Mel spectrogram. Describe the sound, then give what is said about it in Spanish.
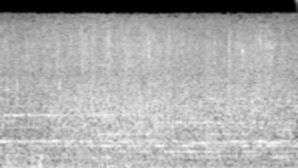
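Heavy rain pours steadily while low, rolling thunder rumbles underneath as a thunderstorm breaks overhead, a dense, continuous storm roar with no voices throughout. “Fue tomando cuerpo y cerrando los horizontes la nube plomiza de la tormenta, que al pasar por el cenit rompió como si el fuego expansivo de un volcán se encerrase en sus entrañas.”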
